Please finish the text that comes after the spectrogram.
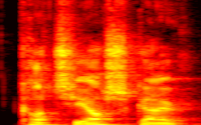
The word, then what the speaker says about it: Kosciuszko: The Aussies say it wrong. I'm taking it. Kosciuszko. I'm taking it. I'm running with it. Mate, Garth, I've said it right. You guys, all you Aussies are saying it wrong.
